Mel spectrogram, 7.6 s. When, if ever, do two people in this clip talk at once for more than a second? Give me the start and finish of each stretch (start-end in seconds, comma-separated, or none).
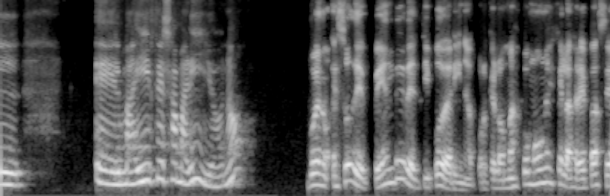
none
